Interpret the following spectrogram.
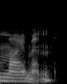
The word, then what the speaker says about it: Nyman: I came across it some other way, but it's by Michael Nyman. Oh, yeah. Yeah. No, Michael Rhymes with Nyman's Hyman.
